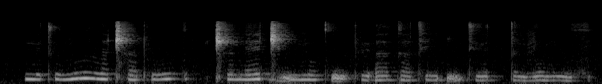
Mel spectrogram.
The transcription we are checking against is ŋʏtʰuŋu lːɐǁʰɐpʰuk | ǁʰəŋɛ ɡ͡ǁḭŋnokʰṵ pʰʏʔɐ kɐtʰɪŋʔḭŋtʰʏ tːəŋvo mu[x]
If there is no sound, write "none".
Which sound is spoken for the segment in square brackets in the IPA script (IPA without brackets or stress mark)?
x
